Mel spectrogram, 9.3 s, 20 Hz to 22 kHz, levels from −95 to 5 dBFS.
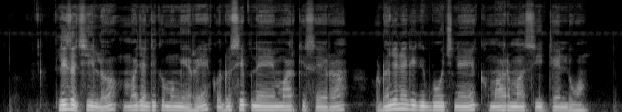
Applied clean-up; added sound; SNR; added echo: none; none; none; none.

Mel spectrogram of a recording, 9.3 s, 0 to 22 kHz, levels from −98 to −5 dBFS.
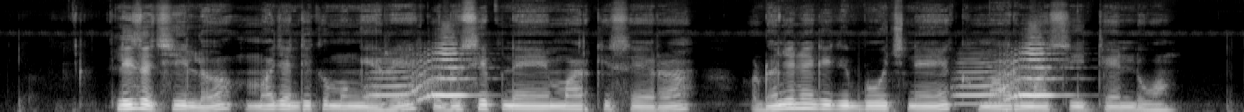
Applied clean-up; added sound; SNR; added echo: none; Brass instrument; 3 dB; none.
